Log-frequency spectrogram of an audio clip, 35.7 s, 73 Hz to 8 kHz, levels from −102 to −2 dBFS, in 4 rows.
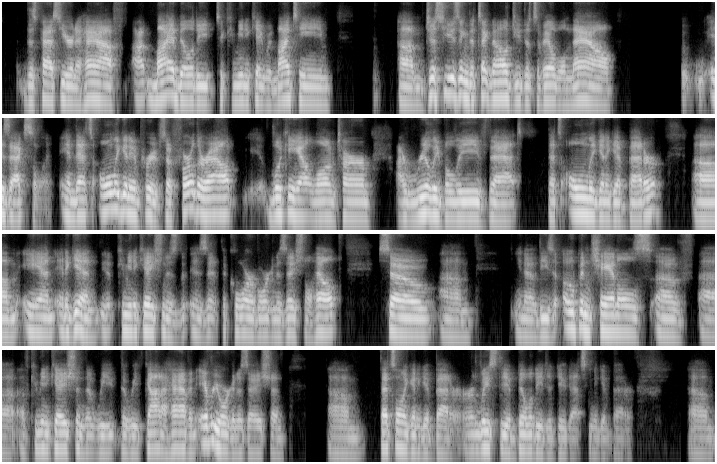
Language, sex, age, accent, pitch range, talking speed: English, male, 40-59, American, 115-135 Hz, 165 wpm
